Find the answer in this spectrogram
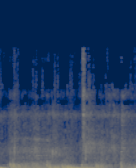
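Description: Faint footsteps and shuffling on a concrete floor.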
